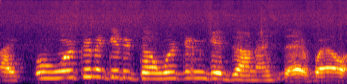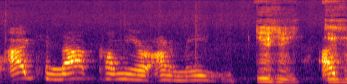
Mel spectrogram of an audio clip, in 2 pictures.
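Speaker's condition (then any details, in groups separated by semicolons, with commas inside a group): Spastic quadriplegic cerebral palsy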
